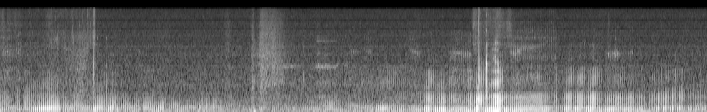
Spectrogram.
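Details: Purring Siamese kitten on its first exploration of the world, a continuous low throbbing rumble broken by short clicks and knocks and a brief sharp noise near the middle.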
